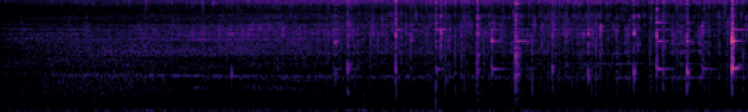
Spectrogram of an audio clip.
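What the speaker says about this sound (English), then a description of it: "So now we start to fry, everyone. First we put oil," Oil heats in a pan before corn goes in, giving a faint, low sizzle that builds over time, while scraping and clinking stirring strokes get louder toward the end, close by with no voices.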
